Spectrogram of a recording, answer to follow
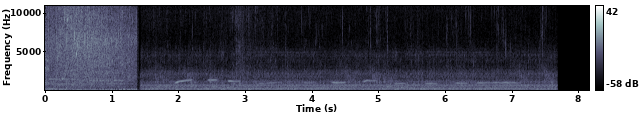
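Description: A hissing rush with whistling glides for about the first second and a half, then a sudden cut to a Sea-Doo personal watercraft engine running steadily, with a thin wavering melody over it. Everything cuts off abruptly just before the end.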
